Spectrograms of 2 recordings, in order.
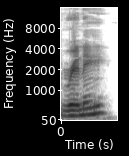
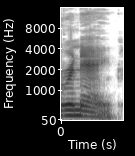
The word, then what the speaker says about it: Rinne: eight the Renee test there's a bit of controversy how to say it is it Rini or Renee a nice way to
